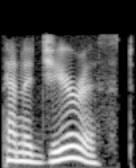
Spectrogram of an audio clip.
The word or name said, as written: panegyrist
